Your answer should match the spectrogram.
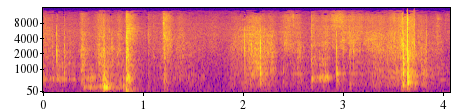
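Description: A few light plastic clicks and knocks as a 12-volt power plug is handled against a thermoelectric cooler's plastic case, the sharpest about half a second in and again near the end.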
